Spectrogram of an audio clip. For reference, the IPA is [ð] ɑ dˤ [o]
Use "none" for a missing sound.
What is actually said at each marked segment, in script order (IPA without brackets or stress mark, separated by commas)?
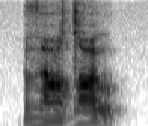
ð, o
